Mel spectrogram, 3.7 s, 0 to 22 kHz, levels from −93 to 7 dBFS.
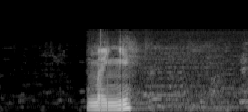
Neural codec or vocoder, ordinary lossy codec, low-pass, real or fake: none; MP3, 48 kbps; 7.2 kHz; real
